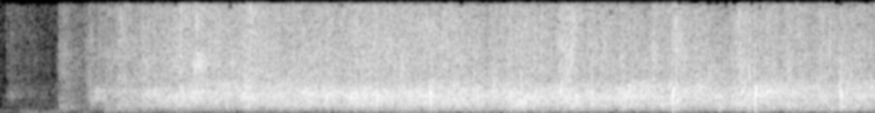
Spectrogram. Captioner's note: audience clapping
